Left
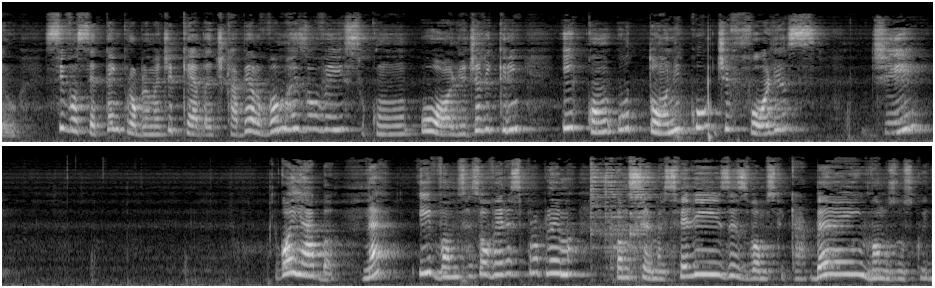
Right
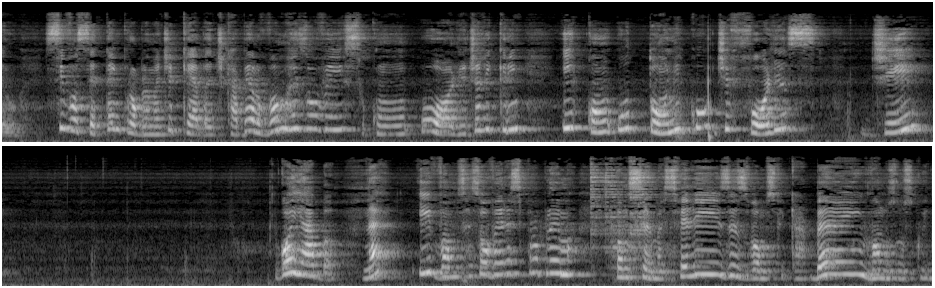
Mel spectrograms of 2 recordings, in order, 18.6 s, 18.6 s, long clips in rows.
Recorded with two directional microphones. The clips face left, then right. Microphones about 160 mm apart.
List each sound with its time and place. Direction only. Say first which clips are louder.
0.0 s a woman's voice: left 1 dB; centre (ahead or behind); by 7.7 s 15° right (ahead or behind)
7.7 s a woman's voice: right 4 dB; 35° right (ahead or behind)
12.0 s a woman's voice: left 1 dB; 5° right (ahead or behind)
12.4 s a woman's voice: left 1 dB; 10° left (ahead or behind)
